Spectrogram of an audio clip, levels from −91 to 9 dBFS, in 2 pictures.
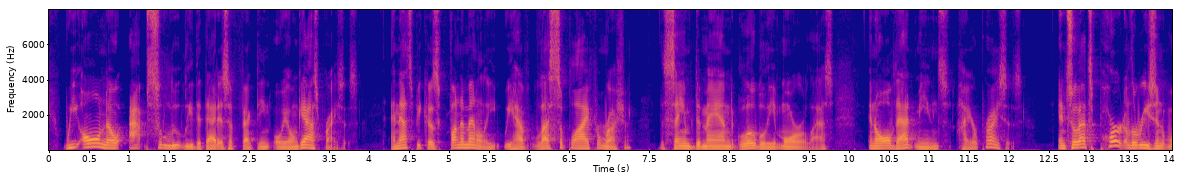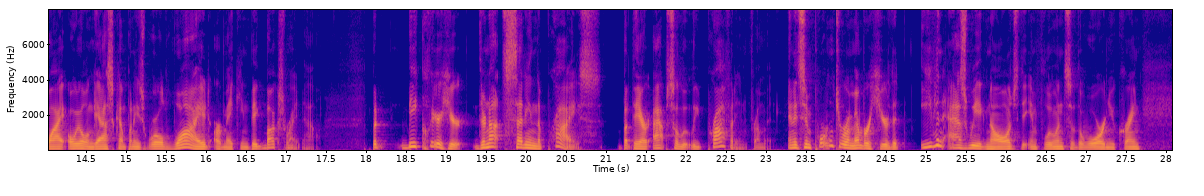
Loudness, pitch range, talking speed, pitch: -21 LUFS, 105-150 Hz, 190 wpm, 120 Hz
